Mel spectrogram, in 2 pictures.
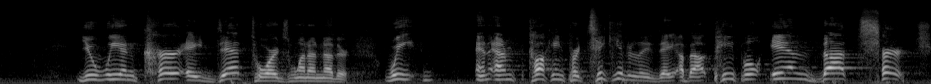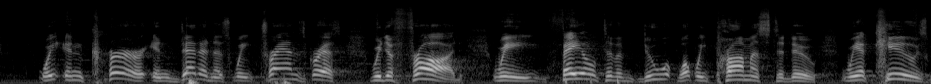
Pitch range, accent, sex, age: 130-205 Hz, American, male, 60-79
